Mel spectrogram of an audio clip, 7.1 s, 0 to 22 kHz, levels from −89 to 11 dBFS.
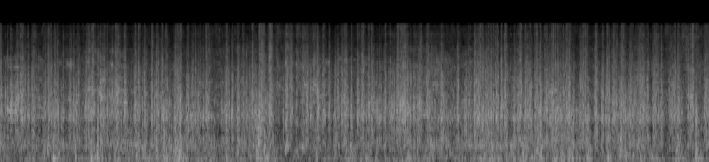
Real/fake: real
